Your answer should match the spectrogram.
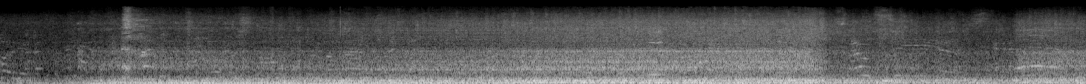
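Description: Leyland PD2 double-decker bus engine running under load, heard inside the upper deck with the body's rattle and road noise; it pulls harder about a second in, with one sharp knock just after, eases off a little past eight seconds and picks up again at the end.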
